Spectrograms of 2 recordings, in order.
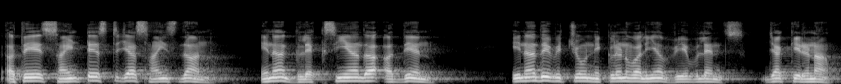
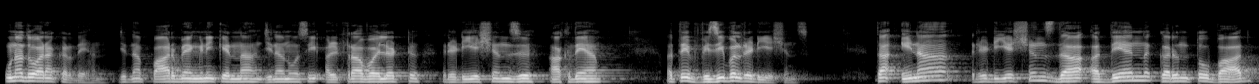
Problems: none marked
